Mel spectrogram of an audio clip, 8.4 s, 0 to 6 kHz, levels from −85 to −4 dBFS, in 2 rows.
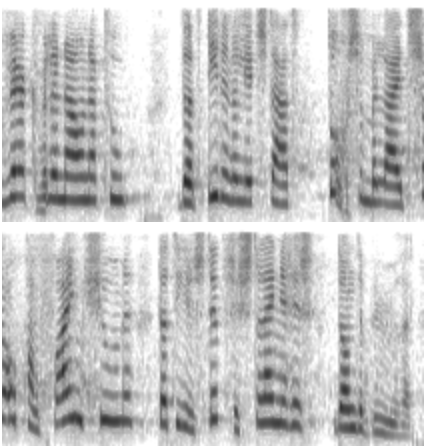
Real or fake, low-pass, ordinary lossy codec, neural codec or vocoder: fake; 5.4 kHz; MP3, 48 kbps; codec, 24 kHz, 0.9 kbps, WavTokenizer, medium speech release version 1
